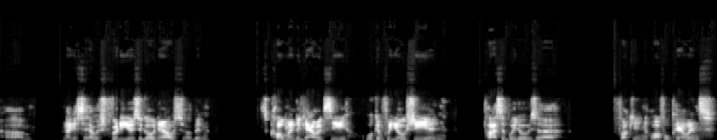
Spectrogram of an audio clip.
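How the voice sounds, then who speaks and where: A bitter, distrustful android teddy bear, as a man puts him on for a tabletop game, talking with a lisp in a gruff adult voice. The tone is very bright and edgy, and he stalls on ums between phrases. The recording is lo-fi and muffled. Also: fairly low pitch, little pitch movement, moderate pace. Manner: hesitant, many fillers. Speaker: player. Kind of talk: tabletop role-play character voice.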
